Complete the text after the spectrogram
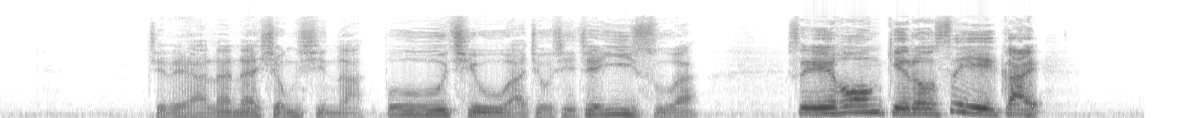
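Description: An elderly man speaks calmly and slowly into a close microphone.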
